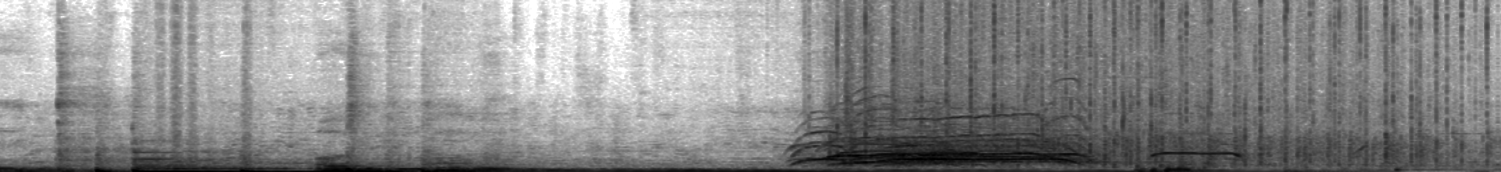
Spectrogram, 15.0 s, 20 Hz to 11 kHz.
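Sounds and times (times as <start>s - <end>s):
audience cheering and clapping: 7.9s - 15.0s.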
